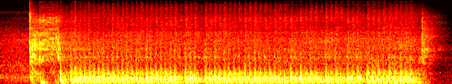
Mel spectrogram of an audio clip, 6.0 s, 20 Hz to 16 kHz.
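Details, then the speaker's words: Yamaha YFZ450R on a 12 V battery: brief cranking, then catches into a steady, even single-cylinder putter; problem solved, top end fine, no overheating. "all right so you can see that problem solved top end's fine the quad did not overheat coolant and oil levels were fine"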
